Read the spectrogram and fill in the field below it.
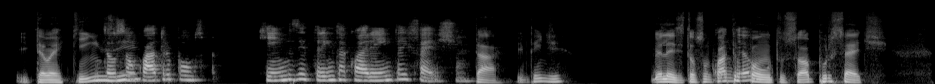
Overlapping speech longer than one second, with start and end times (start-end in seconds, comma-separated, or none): none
